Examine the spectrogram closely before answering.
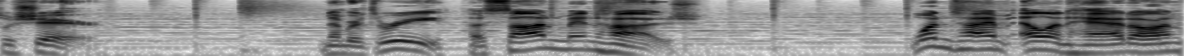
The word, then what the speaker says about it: Minhaj: was though is that ellen was saying his name is minaj instead of minhaj not cool things got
